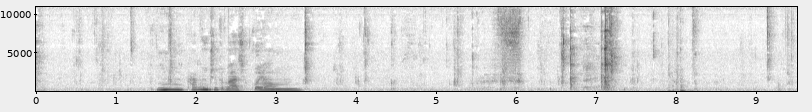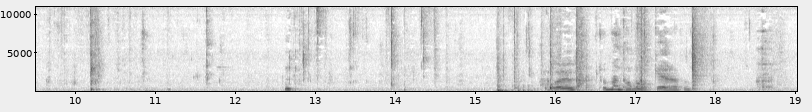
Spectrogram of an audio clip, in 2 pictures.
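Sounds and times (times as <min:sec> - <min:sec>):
wet chewing: 0:00.0 - 0:02.0, 0:03.1 - 0:15.0.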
